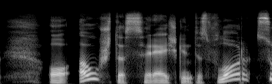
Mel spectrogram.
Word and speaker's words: aukštas: For example, "aukštas" meaning "high" - pronounced with falling pitch accent (acute). And "aukštas" meaning "floor" - with rising (circumflex).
